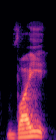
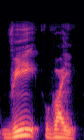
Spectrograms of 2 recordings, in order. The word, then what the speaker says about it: Wei Yi: तो आज की जो हमारी गेम है फ्रेंड्स, वो है थर्ड राउंड की, अरविंद चिदम्बरम वर्सेस वाई, नहीं, वी वाई।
